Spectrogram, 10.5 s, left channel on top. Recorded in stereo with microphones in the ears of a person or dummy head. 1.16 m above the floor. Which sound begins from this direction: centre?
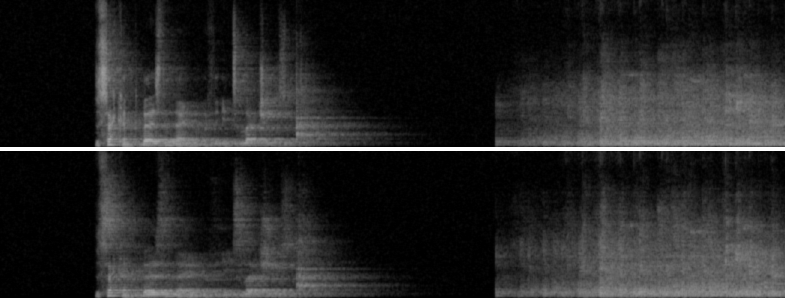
Running footsteps, at 6.6 s.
